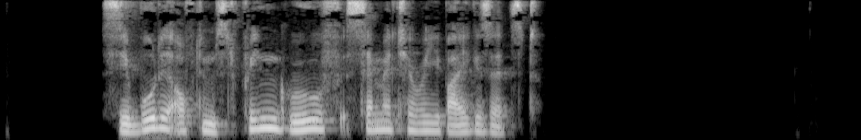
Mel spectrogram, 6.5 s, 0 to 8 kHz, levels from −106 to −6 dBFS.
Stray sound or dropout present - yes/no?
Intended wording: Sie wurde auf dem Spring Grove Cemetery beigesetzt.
no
